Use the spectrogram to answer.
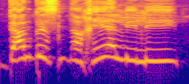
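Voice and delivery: high, loud cheery farewell. Acted. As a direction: sing out a happy goodbye. Kasper's cheery goodbye.

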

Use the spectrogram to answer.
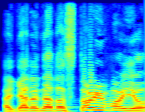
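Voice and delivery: mock German accent, loud; teasing German accent. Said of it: "mit deutschem Akzent".

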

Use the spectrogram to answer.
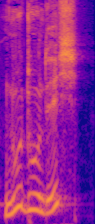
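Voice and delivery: ordinary delivery

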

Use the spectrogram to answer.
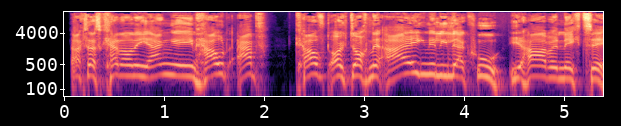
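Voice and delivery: very high, grumpy rich man's voice; Kaiser calling out. Acted. Kaiser chases children from his fence, high indignant cry. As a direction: shoo them off in a squeaky high voice. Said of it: "dann rief er".

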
